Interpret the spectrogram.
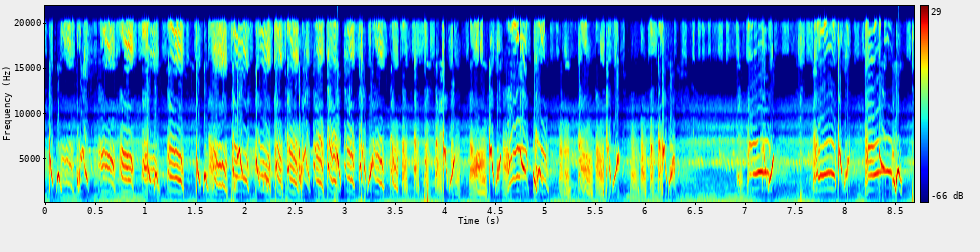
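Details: Bar-winged prinia singing the 'kristal' type meant for luring birds: long, fast runs of high hooked chirps and trills, then a brief lull and a few spaced ringing whistles at the end.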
